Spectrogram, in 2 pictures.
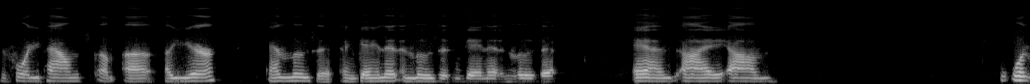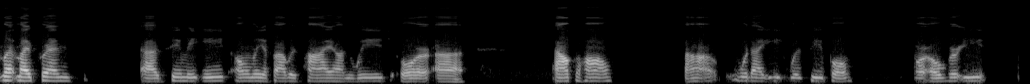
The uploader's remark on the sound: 100 Pounders Phone Meeting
